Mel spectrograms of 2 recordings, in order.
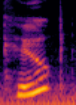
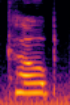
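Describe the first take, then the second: First: It is pronounced the usual American way. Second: It is pronounced the way locals say it. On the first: "back in America, we would probably pronounce that Coop" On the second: "but I think it's Coop"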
